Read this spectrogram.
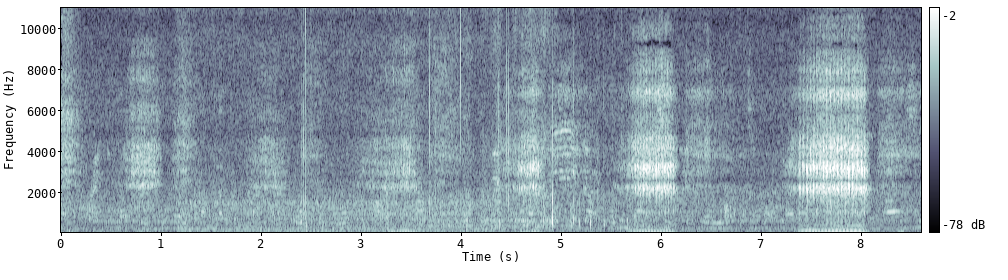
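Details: Golden retriever snoring very loudly while asleep: repeated low, rumbling snore bursts over a steady noisy background.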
